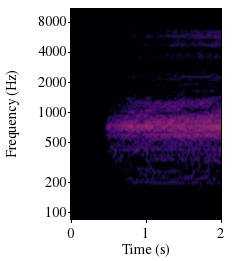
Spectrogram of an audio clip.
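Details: Pekingese puppy asleep, giving one long rattling snore that starts after a brief quiet moment and keeps a steady buzzy flutter to the end.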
